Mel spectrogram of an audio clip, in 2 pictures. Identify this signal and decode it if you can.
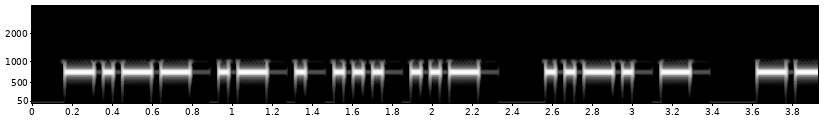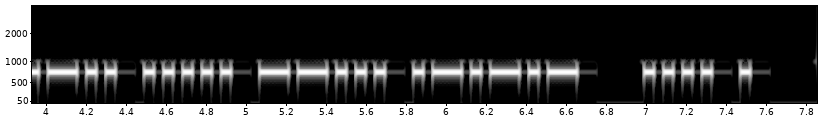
Morse code, heard as a keyed tone, about 25 wpm, 750 Hz. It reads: YAESU FT 857. HE
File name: Archive / 25 WPM / 25WPM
